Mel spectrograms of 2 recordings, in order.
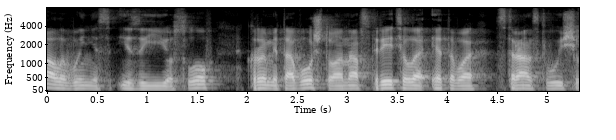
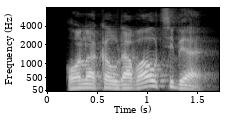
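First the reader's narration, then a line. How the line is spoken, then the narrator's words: Angry exclamation. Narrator (Russian): гневно воскликнул я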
